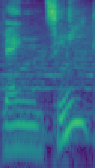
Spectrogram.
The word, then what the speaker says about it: Vainisi: Today's guest is Samuel, how do you pronounce it? Vainisi.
